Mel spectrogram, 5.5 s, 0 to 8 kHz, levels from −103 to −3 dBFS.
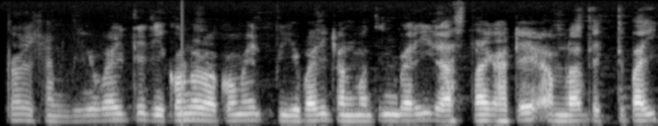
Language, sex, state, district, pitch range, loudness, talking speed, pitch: Bengali, male, West Bengal, North 24 Parganas, 135-145 Hz, -23 LUFS, 155 wpm, 140 Hz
